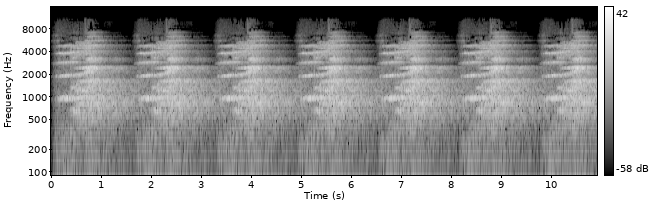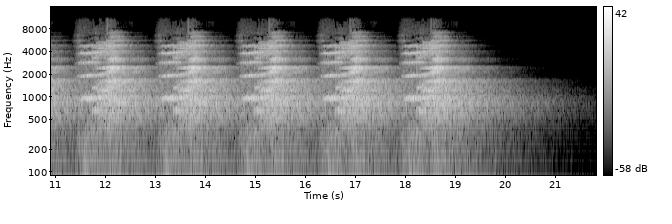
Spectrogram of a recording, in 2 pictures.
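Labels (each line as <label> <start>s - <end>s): A sharp robotic siren alarm rings repeatedly with reverb. 0.0s - 20.1s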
